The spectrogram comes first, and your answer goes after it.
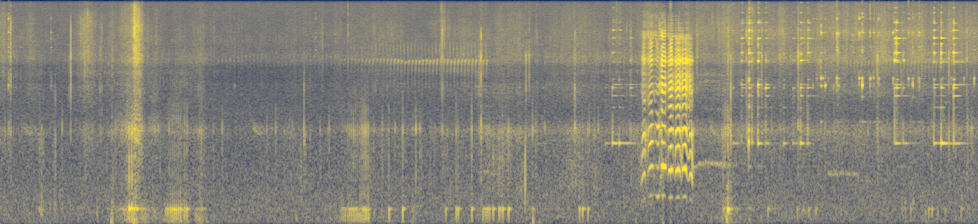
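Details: San Clemente Island goat mix herd in a new pasture; one loud, wavering, harmonic bleat about ten seconds in, lasting under a second, among scattered clicks, knocks and faint high ringing tones.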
